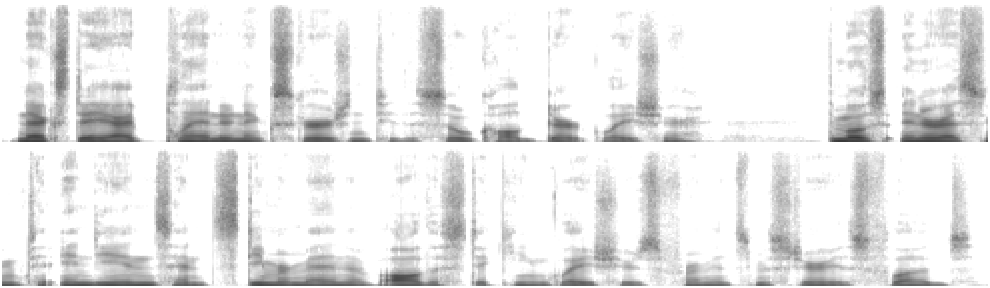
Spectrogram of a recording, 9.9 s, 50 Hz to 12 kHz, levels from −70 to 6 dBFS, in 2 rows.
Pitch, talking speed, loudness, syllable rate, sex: 85 Hz, 170 wpm, -24 LUFS, 4.7 syllables/s, male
